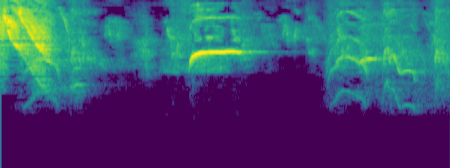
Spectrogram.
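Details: Purple-throated euphonia giving a loud drawn-out whistled note, preceded by a rapid descending trill and followed by softer slurred whistles and faint chips.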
